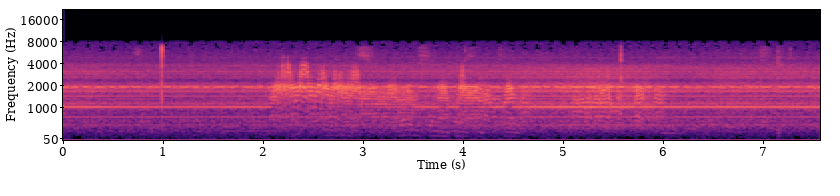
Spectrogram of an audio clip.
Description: Every so often, I keep hearing these noises from my baby monitor. However I'm not sure what it is.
